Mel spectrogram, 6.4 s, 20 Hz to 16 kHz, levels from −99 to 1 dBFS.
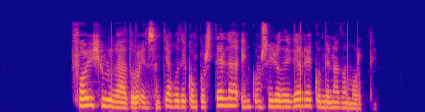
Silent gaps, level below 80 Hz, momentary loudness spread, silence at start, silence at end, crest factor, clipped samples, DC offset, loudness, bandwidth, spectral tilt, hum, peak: none; -58 dBFS; 8 LU; 1.1 s; 0.95 s; 16 dB; under 0.1%; under 0.1%; -19 LUFS; 7.8 kHz; -6 dB/octave; none; -4 dBFS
